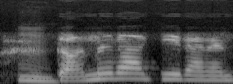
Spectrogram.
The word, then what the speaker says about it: 며느라기: 근데 이 작품에 대해 처음 들어보시는 분들은 아마도 며느라기라는 제목을 며느리를 귀엽게 부르는 말인 며느아기로 생각하실 텐데요. 그게 아니에요? 발음이 네, 똑같은데. 며느아기가 아니라 며느라기입니다. 며느라기.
